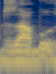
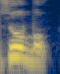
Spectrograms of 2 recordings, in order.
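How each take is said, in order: First: The first syllable sounds like 'za'. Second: The first syllable sounds like 'zo'. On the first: The speaker calls it wrong. "not Zabo" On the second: The speaker calls it right.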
